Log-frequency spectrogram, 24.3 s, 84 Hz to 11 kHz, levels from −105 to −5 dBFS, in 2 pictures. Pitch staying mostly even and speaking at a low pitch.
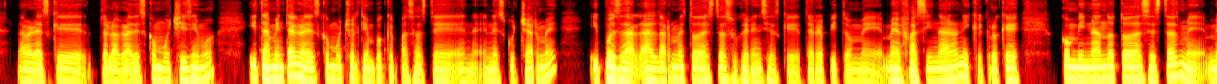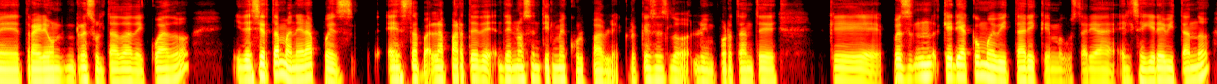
Yes: narrow, 2.3 semitones; low, 105 Hz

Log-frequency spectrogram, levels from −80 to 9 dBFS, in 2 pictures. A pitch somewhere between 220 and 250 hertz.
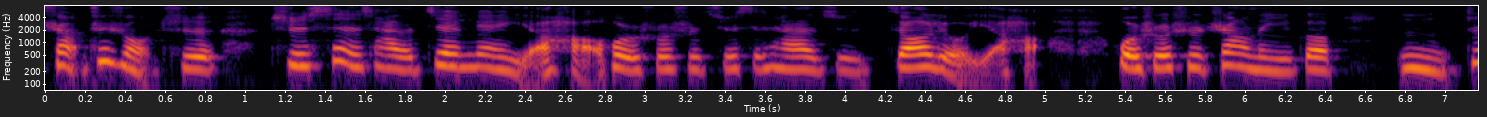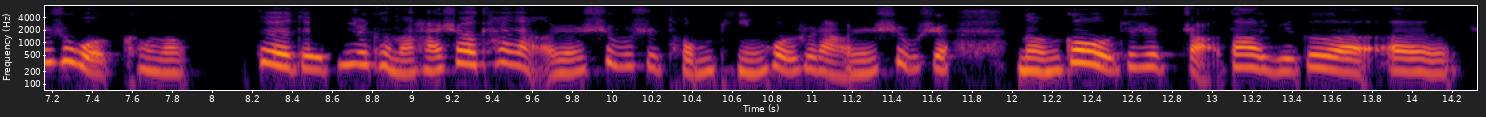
Yes: high, 240 Hz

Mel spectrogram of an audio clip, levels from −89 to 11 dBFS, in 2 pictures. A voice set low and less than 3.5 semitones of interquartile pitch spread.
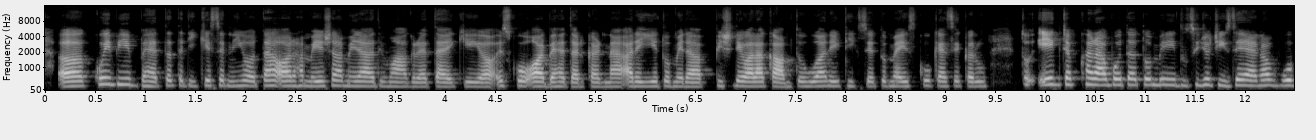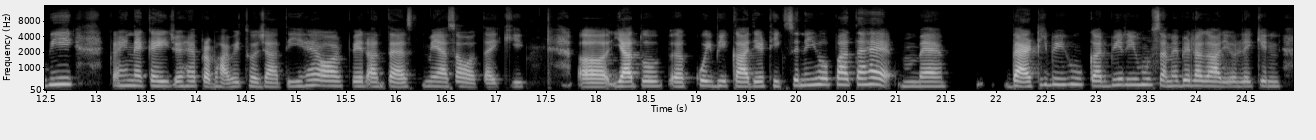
No: high, 205 Hz; average, 2.8 semitones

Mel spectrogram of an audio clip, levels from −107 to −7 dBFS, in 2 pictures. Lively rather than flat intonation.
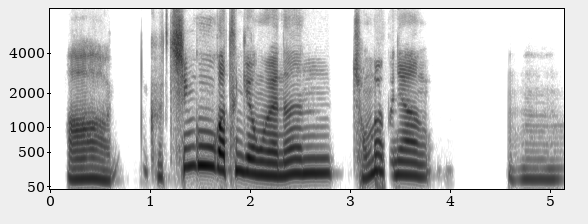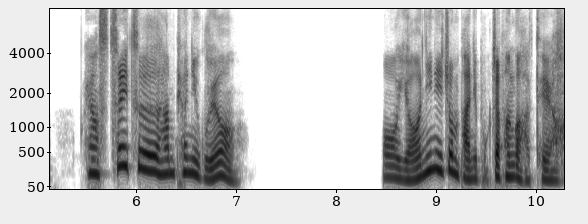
Yes: wide, 7.7 semitones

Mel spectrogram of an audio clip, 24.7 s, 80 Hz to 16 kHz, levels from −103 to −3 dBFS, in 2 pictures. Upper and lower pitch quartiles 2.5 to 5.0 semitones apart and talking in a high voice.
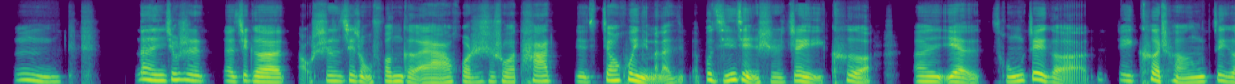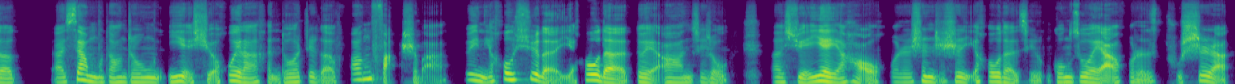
No: average, 3.6 semitones; medium, 170 Hz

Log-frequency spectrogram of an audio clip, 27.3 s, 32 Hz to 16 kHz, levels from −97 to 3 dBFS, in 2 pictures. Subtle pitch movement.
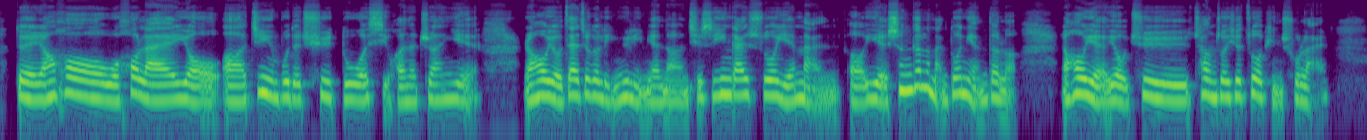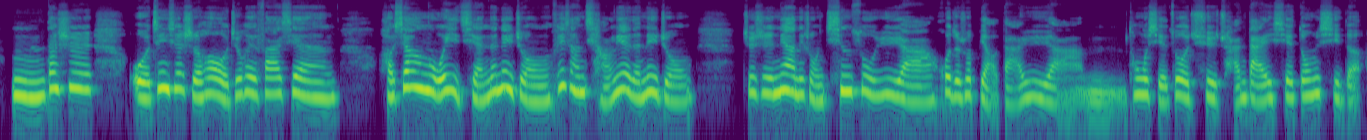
No: average, 4.3 semitones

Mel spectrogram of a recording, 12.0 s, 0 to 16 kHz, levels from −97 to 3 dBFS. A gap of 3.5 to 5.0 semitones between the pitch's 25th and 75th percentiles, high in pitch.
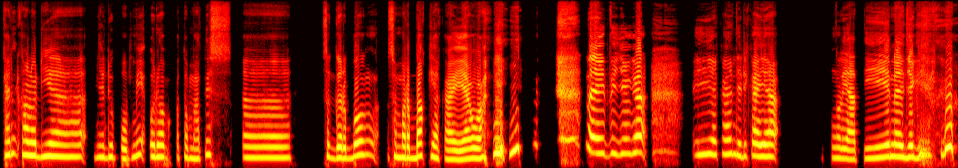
Yes: average, 4.1 semitones; very high, 255 Hz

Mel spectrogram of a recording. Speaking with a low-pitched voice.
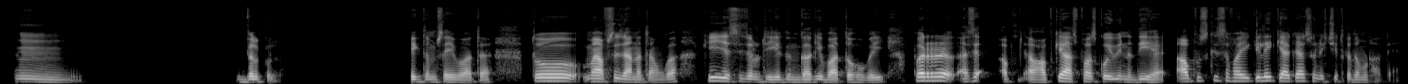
Yes: low, 125 Hz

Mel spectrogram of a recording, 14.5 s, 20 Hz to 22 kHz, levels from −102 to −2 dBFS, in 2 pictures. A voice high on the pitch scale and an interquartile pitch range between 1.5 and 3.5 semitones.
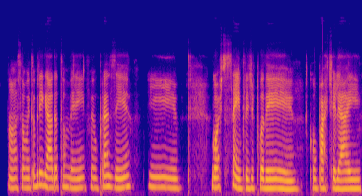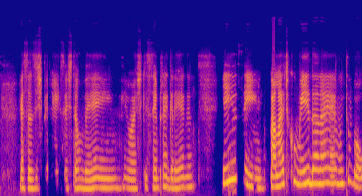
Yes: high, 195 Hz; average, 2.8 semitones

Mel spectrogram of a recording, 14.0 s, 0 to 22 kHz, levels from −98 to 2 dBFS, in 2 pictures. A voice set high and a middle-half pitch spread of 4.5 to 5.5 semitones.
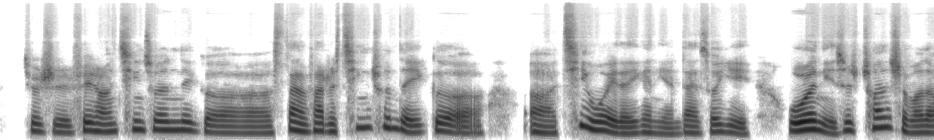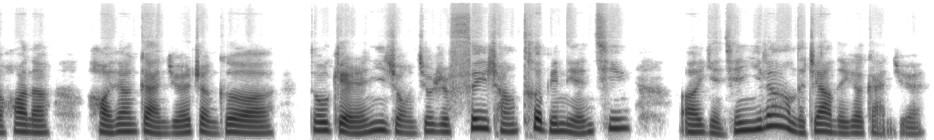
No: medium, 170 Hz; average, 5.1 semitones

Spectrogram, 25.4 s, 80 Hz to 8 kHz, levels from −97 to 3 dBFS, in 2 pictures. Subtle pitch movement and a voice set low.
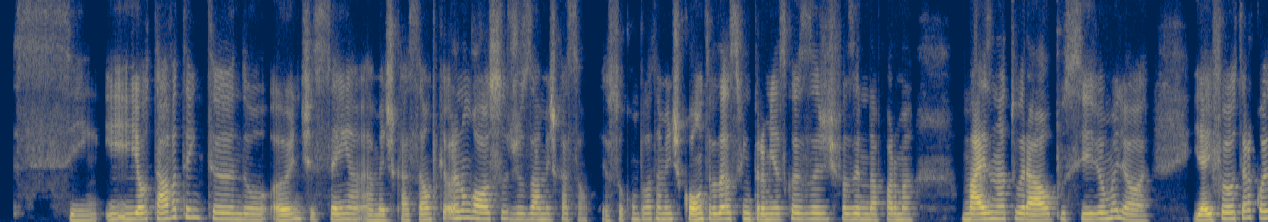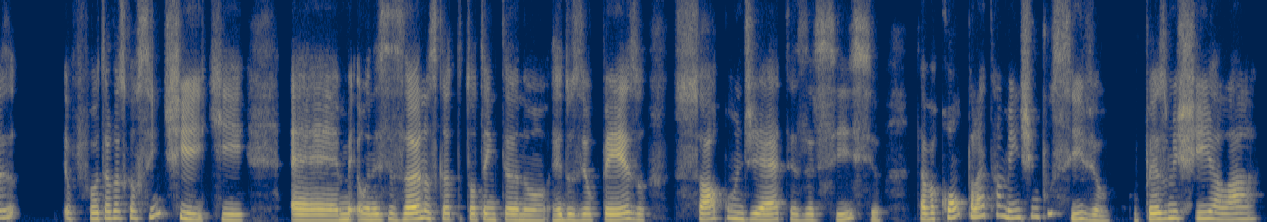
No: narrow, 2.2 semitones; high, 205 Hz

